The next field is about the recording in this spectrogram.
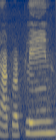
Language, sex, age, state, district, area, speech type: Bengali, female, 30-45, West Bengal, Alipurduar, rural, spontaneous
